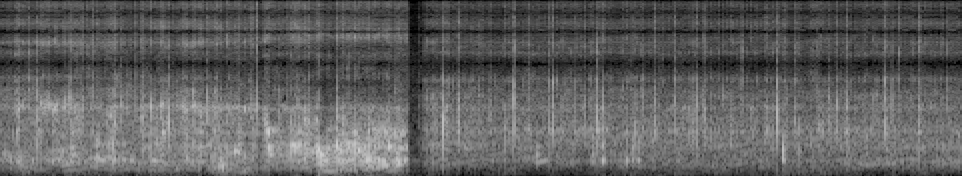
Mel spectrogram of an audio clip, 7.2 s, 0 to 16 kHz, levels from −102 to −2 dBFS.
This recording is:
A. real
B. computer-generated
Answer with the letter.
B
